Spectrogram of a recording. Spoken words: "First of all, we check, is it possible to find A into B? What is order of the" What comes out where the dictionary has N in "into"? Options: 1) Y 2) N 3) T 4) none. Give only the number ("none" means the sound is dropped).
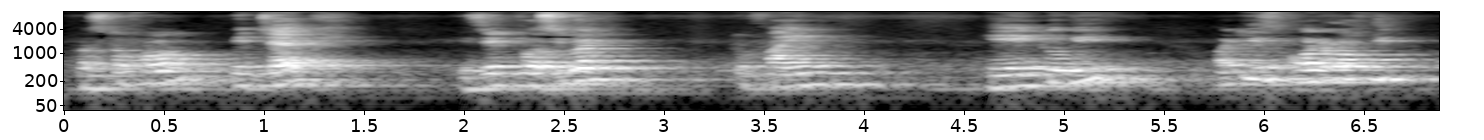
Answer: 4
